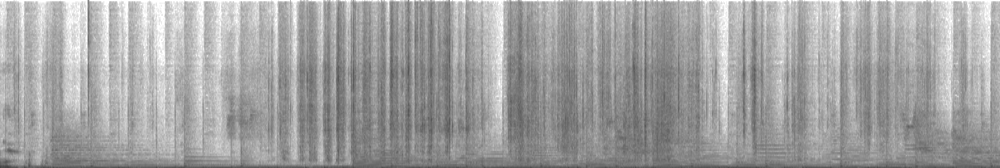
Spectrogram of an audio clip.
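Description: Plastic courier mailer bag crinkling as it is handled and opened by hand, over background music with steady held tones.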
